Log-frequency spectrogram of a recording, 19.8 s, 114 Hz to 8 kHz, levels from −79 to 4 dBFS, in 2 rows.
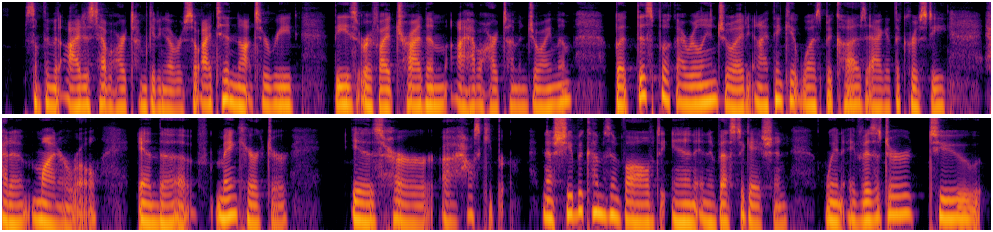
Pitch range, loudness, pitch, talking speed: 150-170 Hz, -19 LUFS, 160 Hz, 200 wpm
